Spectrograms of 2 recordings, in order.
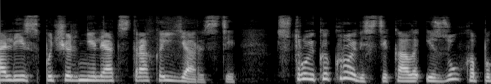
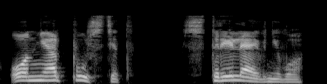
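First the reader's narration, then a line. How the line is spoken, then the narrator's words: Hoarse hiss. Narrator (Russian): хрипло прошипел Харри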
